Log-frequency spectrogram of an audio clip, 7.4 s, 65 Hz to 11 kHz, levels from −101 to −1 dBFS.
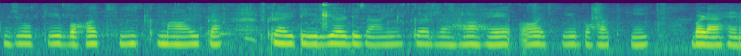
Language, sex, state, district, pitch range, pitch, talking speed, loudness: Hindi, female, Bihar, Kaimur, 195-210 Hz, 200 Hz, 135 wpm, -20 LUFS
